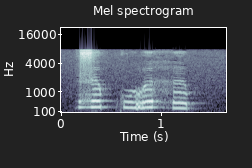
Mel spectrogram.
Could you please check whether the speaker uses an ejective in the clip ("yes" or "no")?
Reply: no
